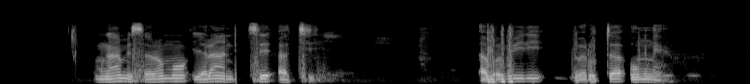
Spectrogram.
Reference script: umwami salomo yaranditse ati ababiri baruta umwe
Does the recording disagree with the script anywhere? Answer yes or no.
no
